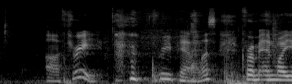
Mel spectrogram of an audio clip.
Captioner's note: chuckles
